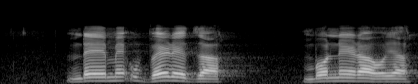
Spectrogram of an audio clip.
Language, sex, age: Venda, male, 23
